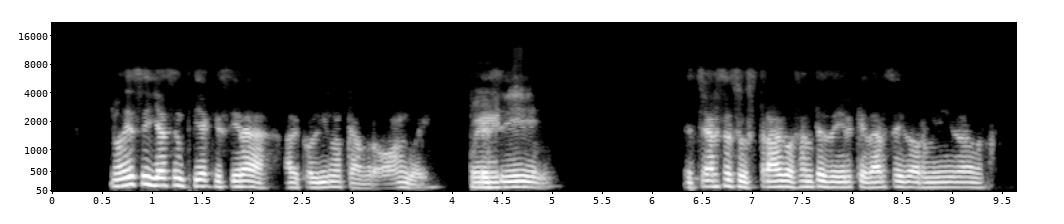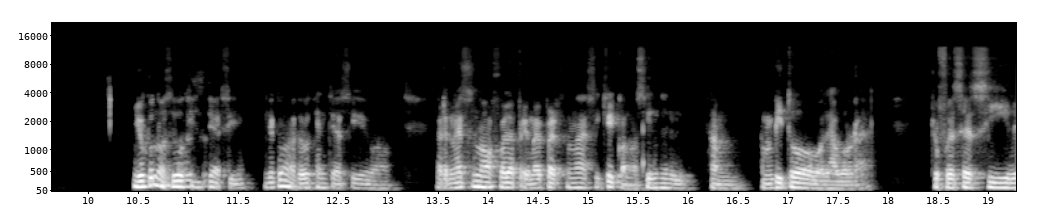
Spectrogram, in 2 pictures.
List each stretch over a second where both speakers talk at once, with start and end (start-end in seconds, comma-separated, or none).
none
